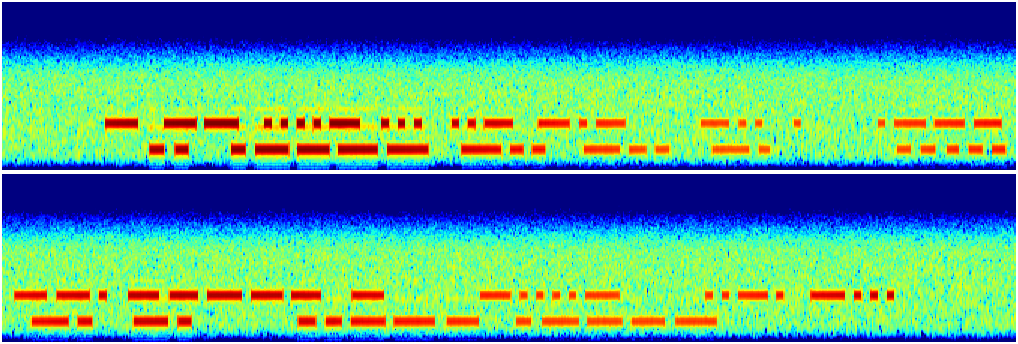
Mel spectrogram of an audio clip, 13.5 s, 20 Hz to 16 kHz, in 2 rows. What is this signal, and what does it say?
Morse code, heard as two keyed tones, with radio static and fading. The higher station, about 22 wpm, 1060 Hz: TM4SUK DE JG0T - FB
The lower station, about 15 wpm, 480 Hz: I1DDN 5NN 21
